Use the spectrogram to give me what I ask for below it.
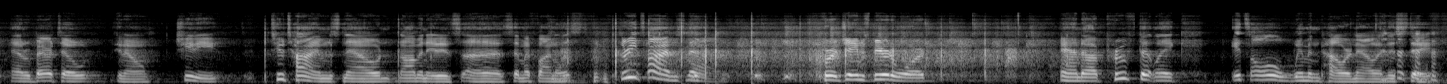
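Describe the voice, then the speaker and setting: Bright casual man on a panel. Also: a little high, a little hiss or hum, poor audio. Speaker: chef on a panel. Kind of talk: panel talk. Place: museum event hall.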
